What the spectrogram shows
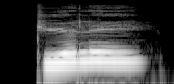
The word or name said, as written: dyrlæge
